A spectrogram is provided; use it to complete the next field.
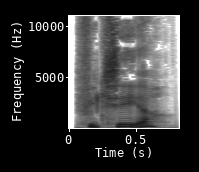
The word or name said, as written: fiksere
